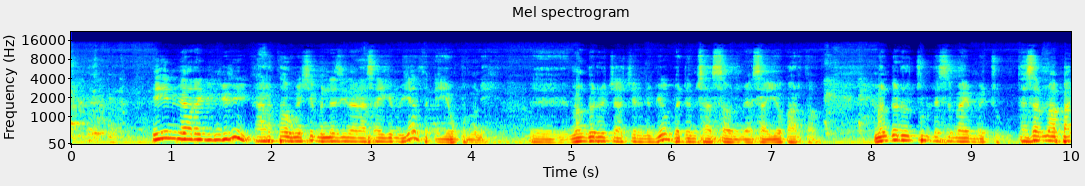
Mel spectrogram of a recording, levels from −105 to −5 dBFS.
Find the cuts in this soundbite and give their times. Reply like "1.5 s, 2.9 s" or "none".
none

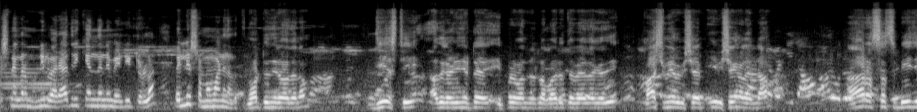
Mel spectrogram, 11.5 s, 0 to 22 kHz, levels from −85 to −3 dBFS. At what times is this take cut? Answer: 2.9 s

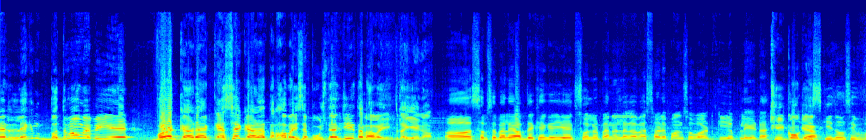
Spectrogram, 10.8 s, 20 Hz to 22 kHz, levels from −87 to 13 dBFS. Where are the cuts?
none

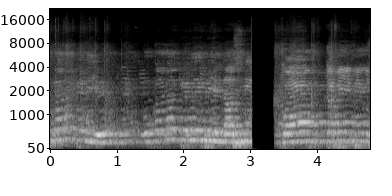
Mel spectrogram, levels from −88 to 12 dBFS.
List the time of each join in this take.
none

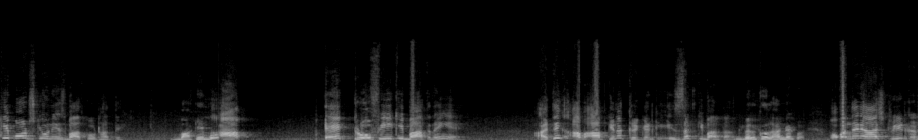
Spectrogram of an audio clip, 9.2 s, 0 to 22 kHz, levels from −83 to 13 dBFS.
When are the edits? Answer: 2.2 s, 8.0 s

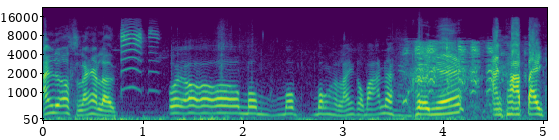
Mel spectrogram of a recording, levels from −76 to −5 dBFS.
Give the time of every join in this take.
1.3 s, 3.7 s

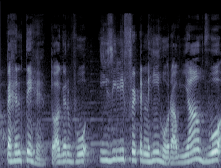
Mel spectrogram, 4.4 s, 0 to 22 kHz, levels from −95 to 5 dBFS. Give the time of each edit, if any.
3.5 s

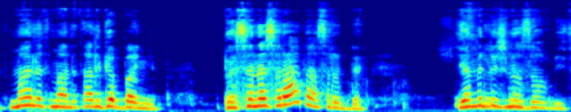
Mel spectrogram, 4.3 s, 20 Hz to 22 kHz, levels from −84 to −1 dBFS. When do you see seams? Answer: none

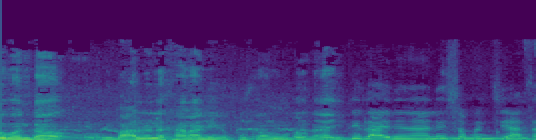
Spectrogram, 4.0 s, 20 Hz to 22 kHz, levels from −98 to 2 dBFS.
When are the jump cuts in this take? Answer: 2.4 s

